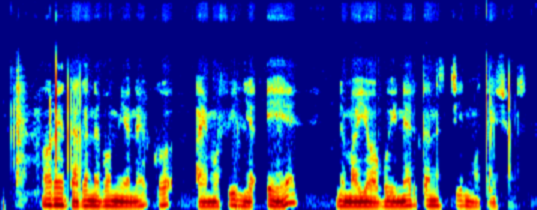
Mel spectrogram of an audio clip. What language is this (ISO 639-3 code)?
kln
